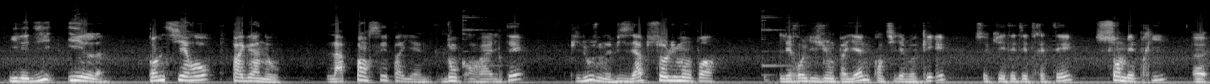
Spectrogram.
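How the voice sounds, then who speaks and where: On a radio-style show, a man appears as a guest commentator, building a detailed argument in conversation and speaking to the host on familiar terms. His pitch is medium, the recording's highs are cut off, and there is slight background noise.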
